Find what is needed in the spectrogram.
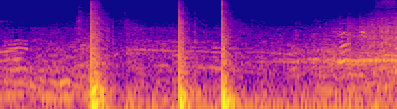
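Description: Aerial firework shells bursting overhead: three sharp bangs, the last two close together.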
